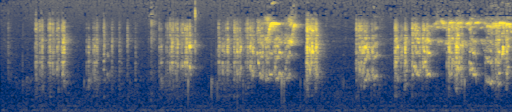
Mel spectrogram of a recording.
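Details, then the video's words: Budgerigars kept as pets chatter in rapid scratchy bursts of grating, buzzy notes, separated by brief gaps, growing busier in the second half. "BUDGIES CHIRPING SOUND"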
